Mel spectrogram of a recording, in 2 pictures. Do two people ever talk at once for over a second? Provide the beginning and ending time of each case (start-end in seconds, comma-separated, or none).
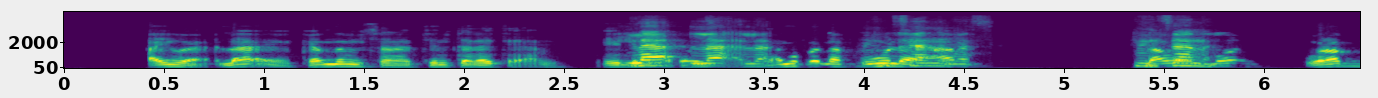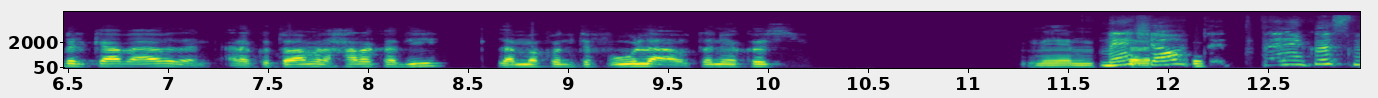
2.8-4.6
